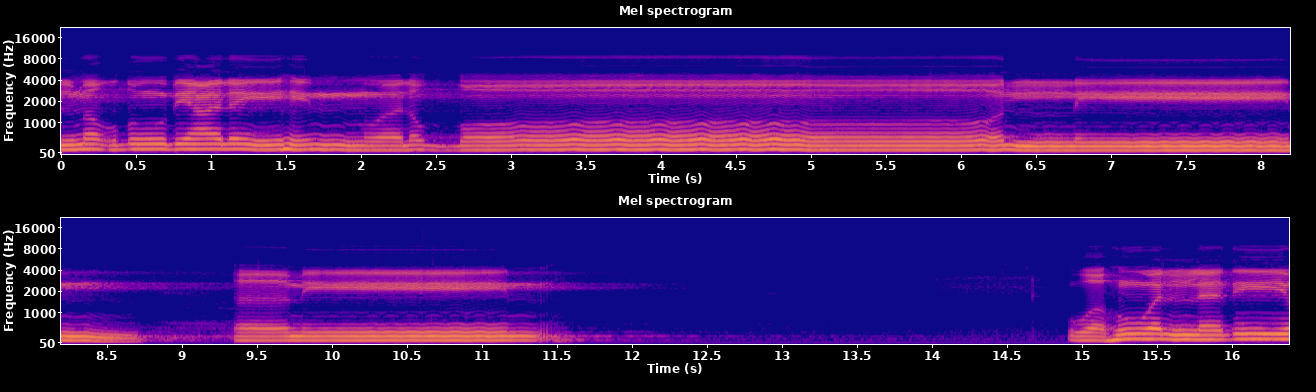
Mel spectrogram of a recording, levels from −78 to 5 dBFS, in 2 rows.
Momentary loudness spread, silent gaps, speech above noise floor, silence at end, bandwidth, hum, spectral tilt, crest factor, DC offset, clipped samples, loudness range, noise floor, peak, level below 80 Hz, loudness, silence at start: 7 LU; none; 42 dB; 0 s; 9.4 kHz; none; -7 dB/octave; 14 dB; under 0.1%; under 0.1%; 6 LU; -63 dBFS; -8 dBFS; -64 dBFS; -21 LUFS; 0 s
